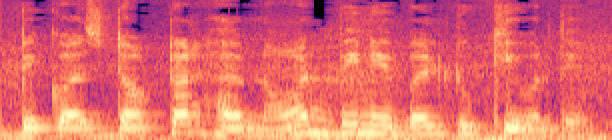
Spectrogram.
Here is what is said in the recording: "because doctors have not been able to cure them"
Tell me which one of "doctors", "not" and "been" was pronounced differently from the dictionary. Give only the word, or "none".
doctors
